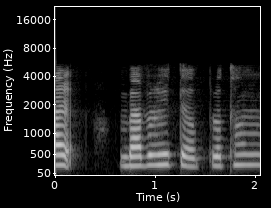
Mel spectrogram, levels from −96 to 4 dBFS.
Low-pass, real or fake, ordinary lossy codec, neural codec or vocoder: 5.4 kHz; fake; none; vocoder, 44.1 kHz, 128 mel bands, Pupu-Vocoder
